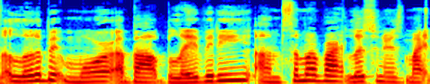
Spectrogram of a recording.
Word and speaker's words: Blavity: It's pronounced Blavity, not Blavity. Blavity. Perfect. So it's like black and gravity together.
